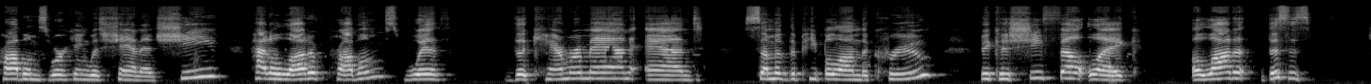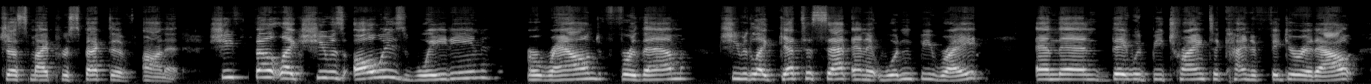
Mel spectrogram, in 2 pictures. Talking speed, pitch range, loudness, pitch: 150 wpm, 220-270 Hz, -17 LUFS, 240 Hz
